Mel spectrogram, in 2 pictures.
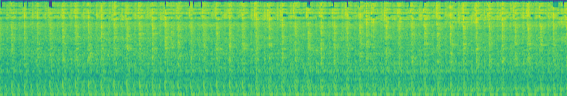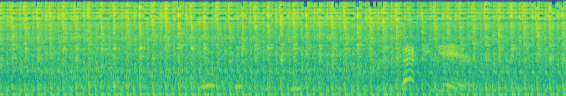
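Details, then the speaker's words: Old Craftsman walk-behind mower, sat a couple years with a crusty carb: single-cylinder engine putters evenly at steady idle, a touch fast but idling down well; idle speed slightly high, needs small adjustment. "i'll need to adjust the idle a little bit but it idles down pretty good and we kill her"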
